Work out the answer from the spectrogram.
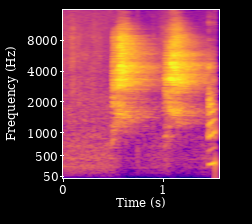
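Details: A pet sun conure, one of three sisters kept indoors, gives two loud, harsh, high-pitched squawks about half a second apart, then starts a third, with faint room noise underneath.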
